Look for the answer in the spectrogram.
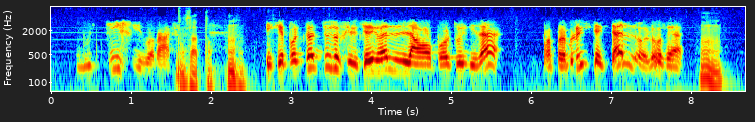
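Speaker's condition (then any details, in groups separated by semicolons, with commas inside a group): Down syndrome; trisomy 21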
